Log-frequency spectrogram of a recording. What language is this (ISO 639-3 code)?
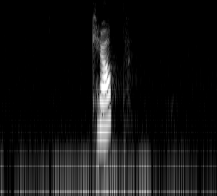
swe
